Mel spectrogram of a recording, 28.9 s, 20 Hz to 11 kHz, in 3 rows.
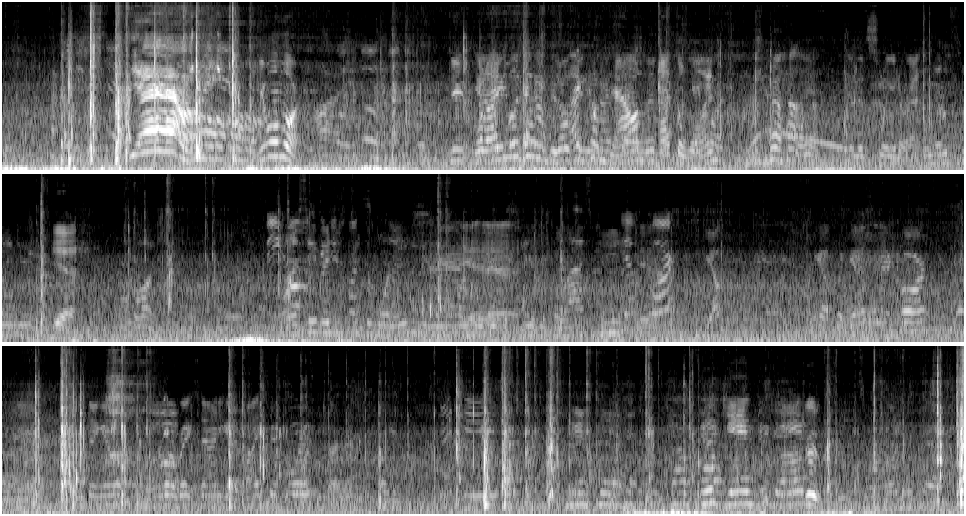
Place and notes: E Pikes Peak Ave, Colorado Springs, CO, USA - Memorial Skate Park
skater boys and girls
14 May 2018, 18:58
